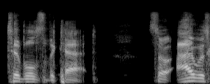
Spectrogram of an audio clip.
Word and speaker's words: tibble: So I was convinced that he had named Tibble after Tibbles the cat because he's from New Zealand. But no, he just named it Tibble because that's how people were pronouncing TBL.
